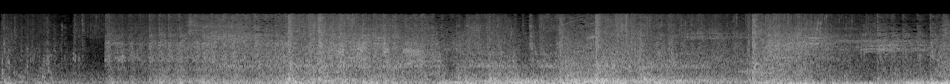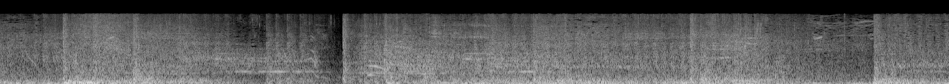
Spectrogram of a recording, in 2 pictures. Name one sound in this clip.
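Guns fire rapidly in loud bursts.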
